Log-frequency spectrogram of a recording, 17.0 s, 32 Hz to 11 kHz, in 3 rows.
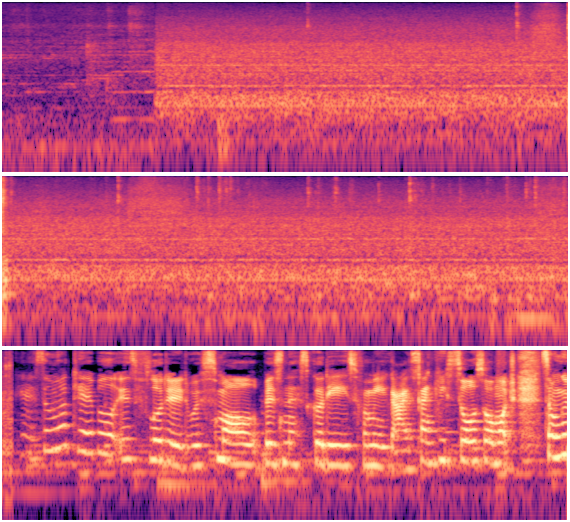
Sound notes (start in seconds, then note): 5.4 keyboard clicking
